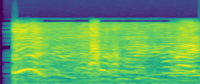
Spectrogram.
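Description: Speech: loud voices over background chatter, with shouts of "No!" starting near the end.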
